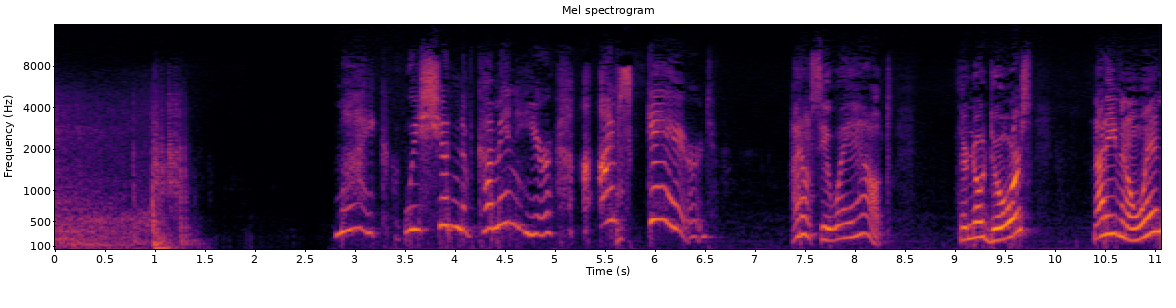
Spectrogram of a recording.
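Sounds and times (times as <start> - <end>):
hidden gallery wall sliding closed: 0.0 - 1.6
speech: 3.2 - 6.7, 7.4 - 8.4, 9.0 - 11.0.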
